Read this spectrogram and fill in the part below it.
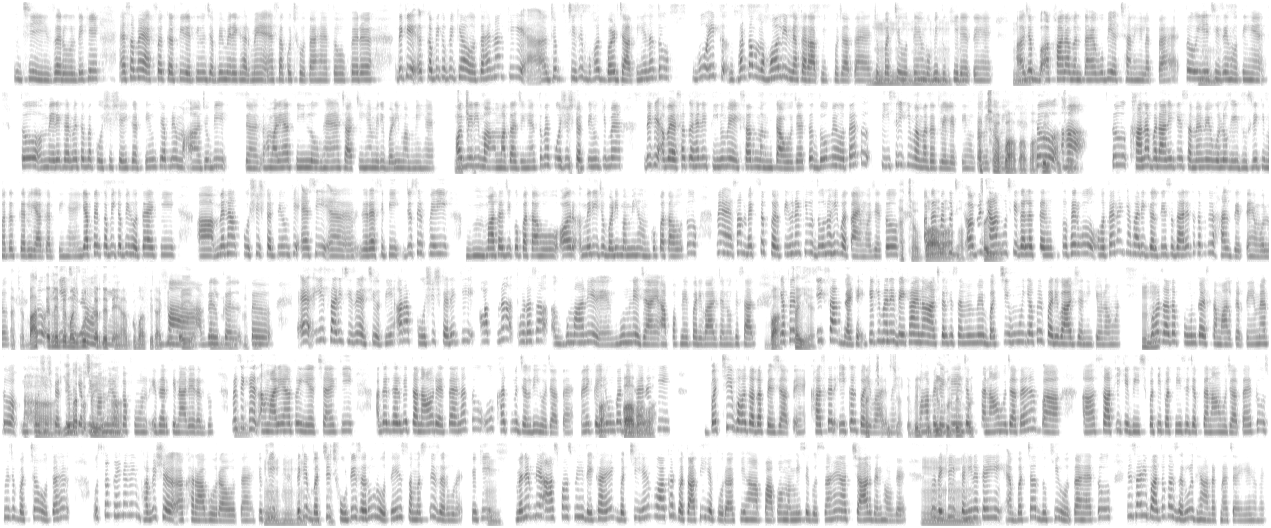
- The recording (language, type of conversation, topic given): Hindi, podcast, घर का तनाव कम करने के तुम्हारे तरीके क्या हैं?
- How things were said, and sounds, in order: tapping; in English: "रेसिपी"; in English: "मिक्स अप"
